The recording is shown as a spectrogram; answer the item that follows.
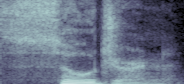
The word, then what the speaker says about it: sojourn: everything clear uh director zosimos how do you pronounce this word let me see Ah that's sojourn it means to stay for a while word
